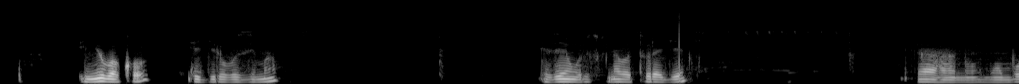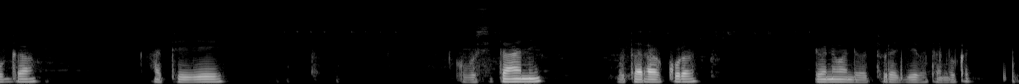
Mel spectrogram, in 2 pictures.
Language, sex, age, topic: Kinyarwanda, male, 18-24, health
